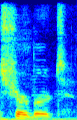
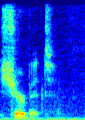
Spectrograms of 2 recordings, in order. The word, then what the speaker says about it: sherbet: everybody mispronounces it yeah it's not sherbert its sherbet there's no oh [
